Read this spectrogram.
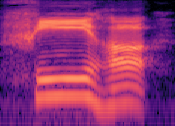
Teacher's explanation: فی یہاں پر یا مدہ ہے، ہا یہاں پر الف مدہ ہے، دونوں کو لمبا کریں گے ایک ایک الف کے برابر۔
